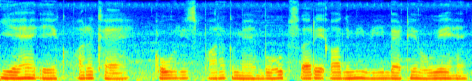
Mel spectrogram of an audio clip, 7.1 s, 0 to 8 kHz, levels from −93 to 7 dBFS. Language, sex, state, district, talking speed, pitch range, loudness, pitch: Hindi, male, Uttar Pradesh, Saharanpur, 125 wpm, 110-120 Hz, -16 LUFS, 115 Hz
